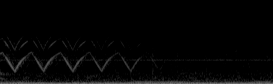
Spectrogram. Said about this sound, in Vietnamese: tiếng la hét vang lên xung quanh cô tiếng còi ầm ĩ hỗn loạn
